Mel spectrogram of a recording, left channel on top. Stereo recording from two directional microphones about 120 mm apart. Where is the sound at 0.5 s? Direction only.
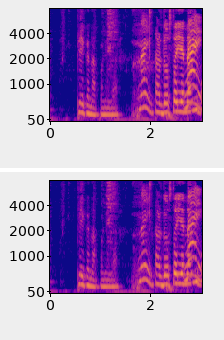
35° left (ahead or behind).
